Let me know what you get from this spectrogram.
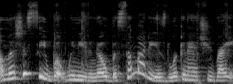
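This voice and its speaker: A woman's medium-pitched voice against noticeable background noise. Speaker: tarot reader. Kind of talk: tarot reading for viewers. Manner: fast; casual, conversational.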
